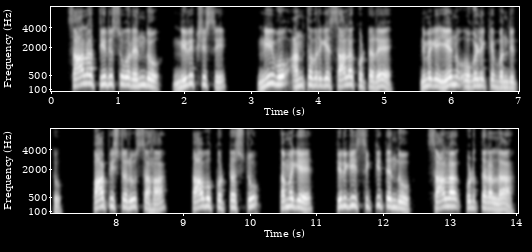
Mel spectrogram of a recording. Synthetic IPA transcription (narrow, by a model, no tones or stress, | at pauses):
saːlɐt̪iːɾisuʋɐɾe̞nd̪u | niɾiːkʂisi | niːʋuʔɐnt̪ʰɐʋɐɾiɡe̞saːlɐkɔʈːɐɾe̞ | nimɐɡe̞eːnuʔɔɡɐɭikːe̞bɐnd̪it̪ːṵ | paːpisʈɐɾusɐɦɐ | t̪aːʋukɔʈːɐʂʈu | t̪ɐmɐɡe̞ | t̪iɾiɡisikːit̪e̞nd̪u | saːlɐkɔɽut̪ɐɾɐlːɐ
